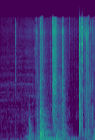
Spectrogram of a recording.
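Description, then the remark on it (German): A window is pushed open and shut, as part of opening and closing it five times, with a scraping slide, a low thump, then a sharp clack as it closes, all without any talking. “Zum Beispiel werde ich jetzt einfach das Fenster öffnen und wieder zumachen und das Ganze fünfmal und das ist richtig krass spannend, ne?”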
